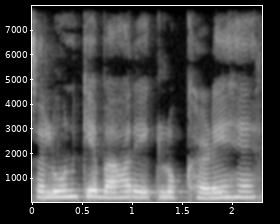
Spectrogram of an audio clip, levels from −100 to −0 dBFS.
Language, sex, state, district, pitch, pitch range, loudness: Hindi, female, Bihar, Patna, 230 Hz, 225-235 Hz, -13 LUFS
